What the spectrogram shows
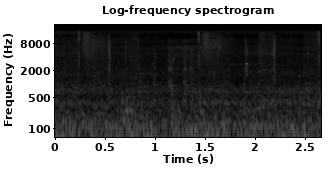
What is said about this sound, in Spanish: Bueno, he arrancado en modo eléctrico. La verdad es que se escucha poco, muy poco.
